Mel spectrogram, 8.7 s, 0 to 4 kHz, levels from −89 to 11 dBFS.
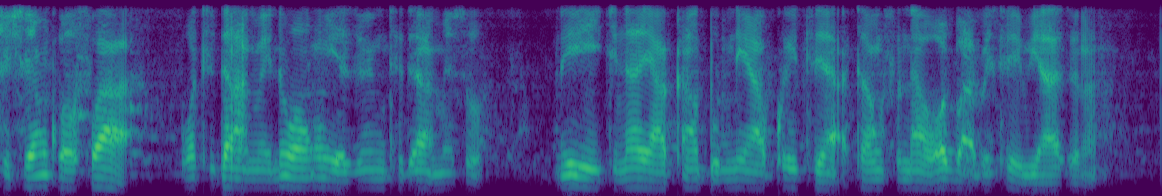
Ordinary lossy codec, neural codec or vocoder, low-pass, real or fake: none; codec, 16 kHz, 4 kbps, X-Codec, HuBERT features, trained on general audio; 3.6 kHz; fake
